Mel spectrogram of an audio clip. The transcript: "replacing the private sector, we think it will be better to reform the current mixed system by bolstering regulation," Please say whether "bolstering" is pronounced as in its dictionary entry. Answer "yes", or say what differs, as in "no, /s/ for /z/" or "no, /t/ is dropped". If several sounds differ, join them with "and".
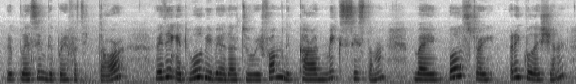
no, /l/ is dropped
